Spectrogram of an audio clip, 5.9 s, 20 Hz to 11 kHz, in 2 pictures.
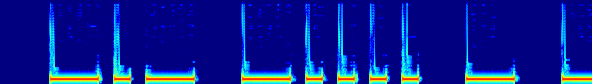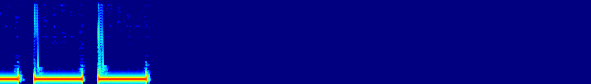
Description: Morse code, heard as a keyed tone, about 15 wpm, 700 Hz. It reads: K6TO
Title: USA Call Signs - 4 Characters - Repeated 2x - 15wpm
